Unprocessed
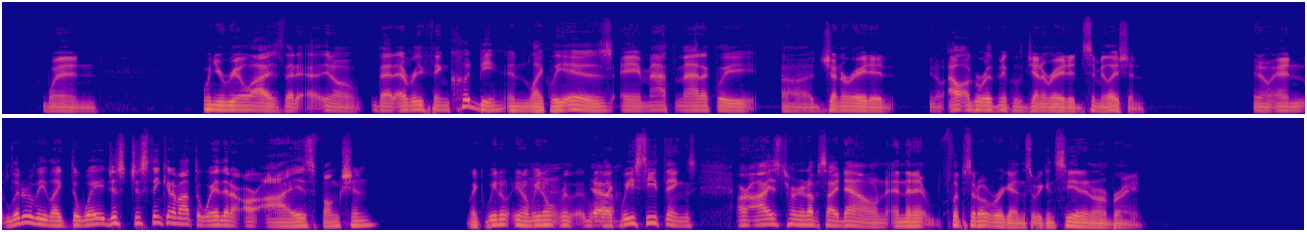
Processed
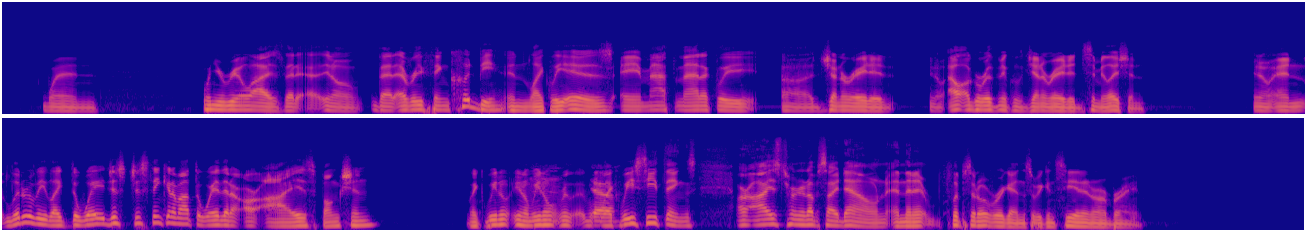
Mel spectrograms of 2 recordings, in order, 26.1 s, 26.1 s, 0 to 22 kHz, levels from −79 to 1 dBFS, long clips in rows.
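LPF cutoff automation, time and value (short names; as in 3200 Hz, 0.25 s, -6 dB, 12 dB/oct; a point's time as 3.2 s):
LPF 24 dB/oct
2.08 s 1600 Hz
2.72 s 3800 Hz
19.26 s 3800 Hz
19.73 s 9400 Hz
21.89 s 9400 Hz
22.43 s 4300 Hz
23.42 s 4300 Hz
24.37 s 1600 Hz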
